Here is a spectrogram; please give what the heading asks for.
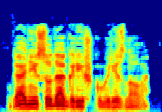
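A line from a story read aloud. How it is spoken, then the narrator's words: Stern. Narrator (Russian): строго сказал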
